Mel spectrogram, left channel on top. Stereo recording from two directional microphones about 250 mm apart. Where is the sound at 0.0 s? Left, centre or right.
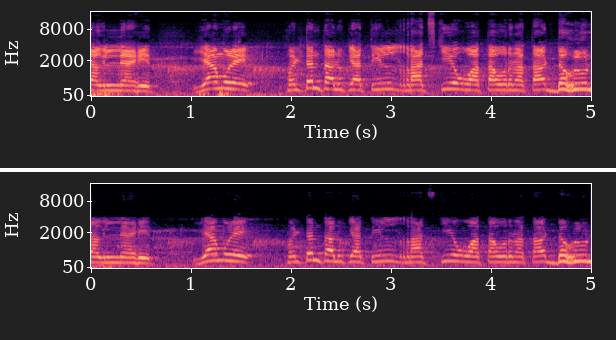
Left.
